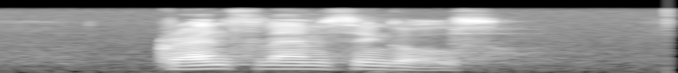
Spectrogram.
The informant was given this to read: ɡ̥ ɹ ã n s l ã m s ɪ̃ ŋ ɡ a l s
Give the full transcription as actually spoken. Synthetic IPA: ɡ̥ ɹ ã n s l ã m s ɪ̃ ŋ ɡ ə l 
